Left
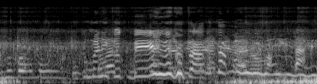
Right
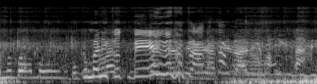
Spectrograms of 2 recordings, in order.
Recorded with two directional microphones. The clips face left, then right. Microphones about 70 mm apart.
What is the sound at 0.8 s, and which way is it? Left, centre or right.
Speech, centre.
